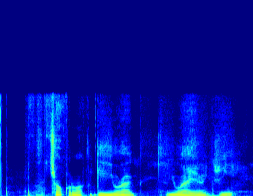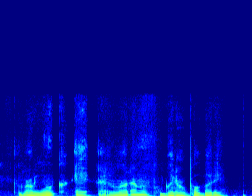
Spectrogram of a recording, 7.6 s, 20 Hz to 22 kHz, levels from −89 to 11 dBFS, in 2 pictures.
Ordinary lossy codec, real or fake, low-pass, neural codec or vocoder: none; fake; none; codec, 24 kHz, 1 kbps, SNAC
